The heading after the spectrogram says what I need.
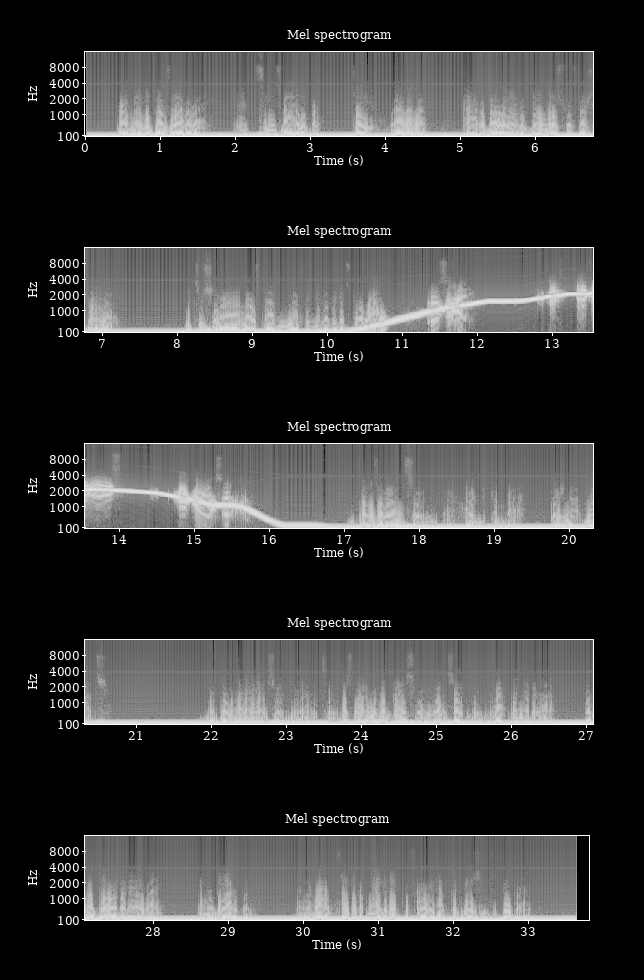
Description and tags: unintelligible radio
unintelligible transmission / alien transmission / broken speaker / radio chatter
electronic, transmission, chatter, speech, robot, broken, noise, signals, male, radio, chat, voice, interference, alien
